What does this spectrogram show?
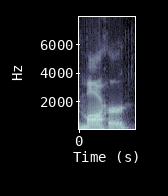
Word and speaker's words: Maher: I pronounce it Maher. Maher, got it. Okay. Yes, that's correct.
